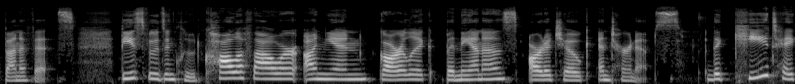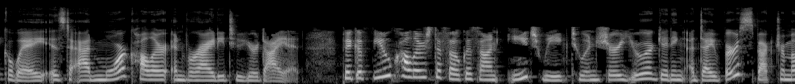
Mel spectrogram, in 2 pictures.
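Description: Speech, with an adaptive stream dropping to a lower bitrate from 10.34 to 14.34 s, after "color and variety to". The quality changes suddenly with no gap. Nothing above 5.8 kHz remains and codec artefacts rise. This fits a switch from 128 kbit/s MP3 to about 24 kbit/s. Full quality returns before "are getting a".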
